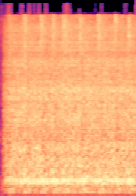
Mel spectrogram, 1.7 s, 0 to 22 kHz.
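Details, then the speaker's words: 2000 Suzuki RM250 two-stroke after welding the underside of the expansion pipe: crisp, even, steady idle with no puffing or ticking; weld holding, no leak, run about 10 minutes, oil not milky. "all right let this thing run for about 10 minutes the pipe is fixed on the bottom it doesn't leak out there so the weld is holding up good"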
